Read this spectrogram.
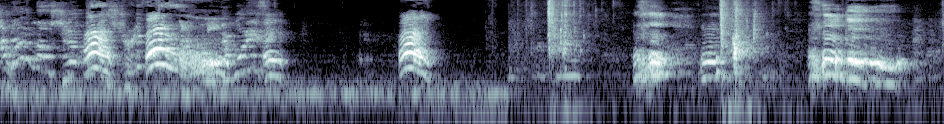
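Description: A baby giggles and squeals with delight close by.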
